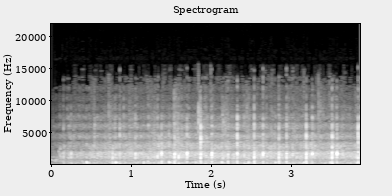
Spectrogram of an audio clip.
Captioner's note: audience applauding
